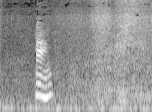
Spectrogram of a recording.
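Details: Kkaebi, a white kitten living in the countryside, out at night during a late-night burst of running about, gives one short clear meow that dips then lifts slightly, between quiet stretches with a soft steady hum behind.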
